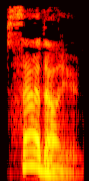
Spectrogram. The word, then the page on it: sadiron: British English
